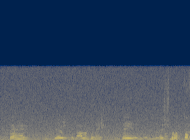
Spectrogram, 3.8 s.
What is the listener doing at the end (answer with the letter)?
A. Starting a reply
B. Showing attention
A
